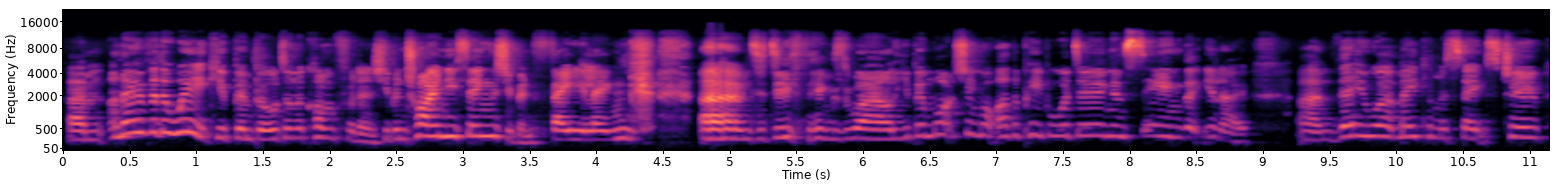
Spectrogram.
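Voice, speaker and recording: A woman's voice: high-pitched, lively intonation, normal speed. A woman hosting a podcast, talking through a motivational story in an unscripted, rambling way full of fillers and restarts. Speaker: podcast host.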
